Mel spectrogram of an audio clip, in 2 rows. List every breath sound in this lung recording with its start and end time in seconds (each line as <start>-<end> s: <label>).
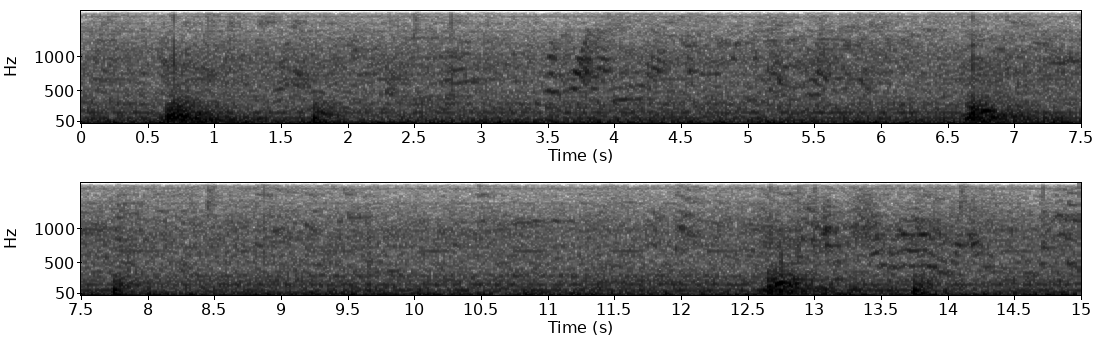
0.51-1.59 s: inhalation
0.51-1.59 s: crackles
1.61-2.18 s: exhalation
1.61-2.18 s: crackles
6.57-7.66 s: inhalation
6.57-7.66 s: crackles
7.71-8.28 s: exhalation
7.71-8.28 s: crackles
12.52-13.60 s: inhalation
12.52-13.60 s: crackles
13.74-14.31 s: exhalation
13.74-14.31 s: crackles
